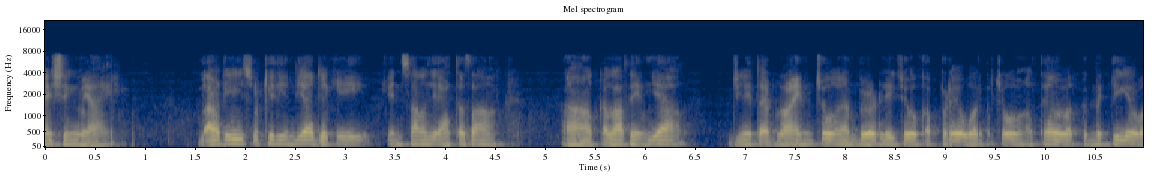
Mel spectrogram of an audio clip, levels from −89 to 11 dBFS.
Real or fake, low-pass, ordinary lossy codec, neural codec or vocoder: fake; 7.2 kHz; none; codec, 24 kHz, 1.5 kbps, HILCodec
